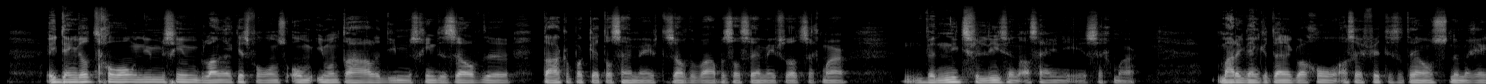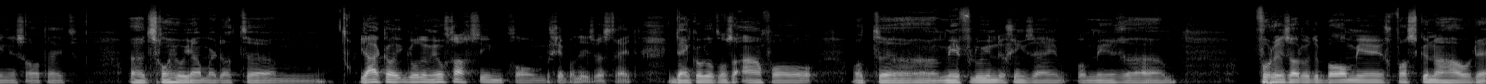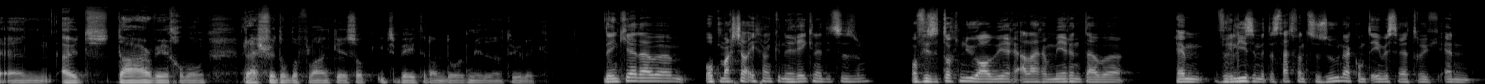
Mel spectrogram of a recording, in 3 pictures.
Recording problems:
none

